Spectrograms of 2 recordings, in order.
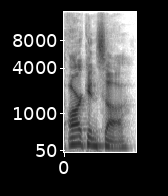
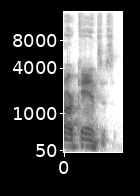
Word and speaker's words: Arkansas: Lane, this one I pronounced on purpose wrong. It's a southern thing from the south. You You know we call it our Kansas.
